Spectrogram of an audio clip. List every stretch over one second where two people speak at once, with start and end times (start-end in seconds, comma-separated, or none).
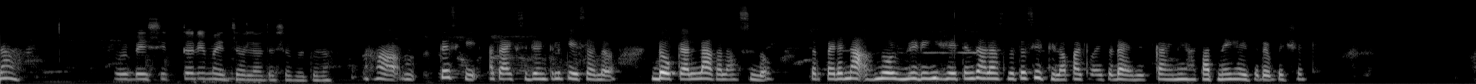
none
